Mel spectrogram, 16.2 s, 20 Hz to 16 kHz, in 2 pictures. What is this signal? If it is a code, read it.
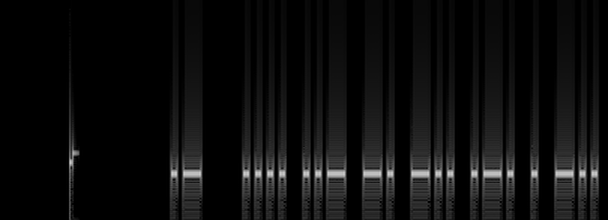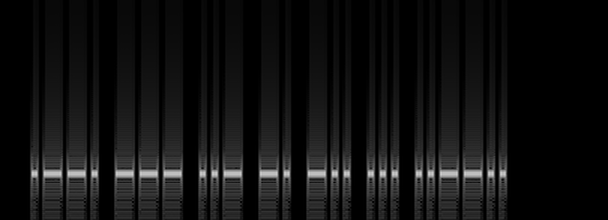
Morse code, heard as a keyed tone, about 15 wpm, 700 Hz. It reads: A HUNDRED POUNDS?
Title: Sentences from Top 1000 Words - Review Part 2 - 15wpm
